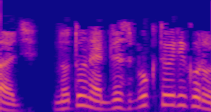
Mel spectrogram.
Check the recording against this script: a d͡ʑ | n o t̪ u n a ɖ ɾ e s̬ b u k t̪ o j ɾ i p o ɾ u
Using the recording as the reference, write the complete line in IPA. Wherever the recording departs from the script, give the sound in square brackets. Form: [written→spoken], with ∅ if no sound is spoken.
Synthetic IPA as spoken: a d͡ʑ | n o t̪ u n [a→ɛ] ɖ ɾ e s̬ b u k t̪ o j ɾ i [p→k] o ɾ u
